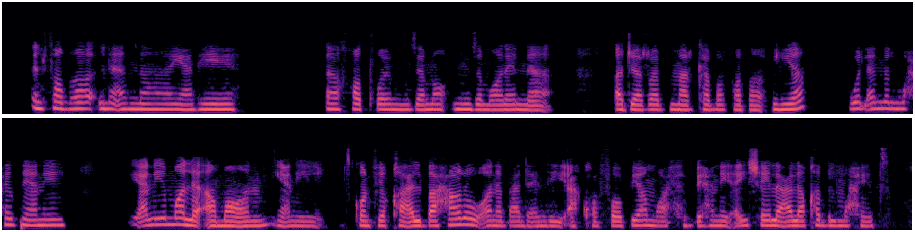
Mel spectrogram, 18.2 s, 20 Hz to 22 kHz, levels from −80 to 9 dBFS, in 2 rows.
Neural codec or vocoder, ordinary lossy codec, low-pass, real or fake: none; none; 7.2 kHz; real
